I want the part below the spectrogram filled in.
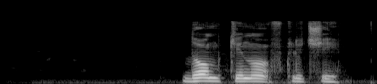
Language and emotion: Russian, neutral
